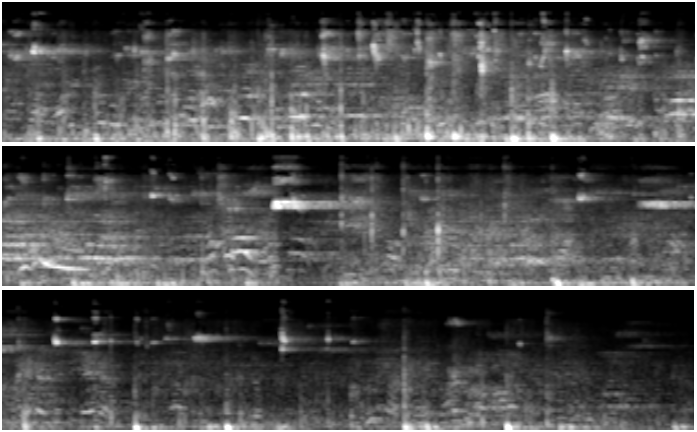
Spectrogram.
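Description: A basketball bounces on a hard court floor in an echoing gym.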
